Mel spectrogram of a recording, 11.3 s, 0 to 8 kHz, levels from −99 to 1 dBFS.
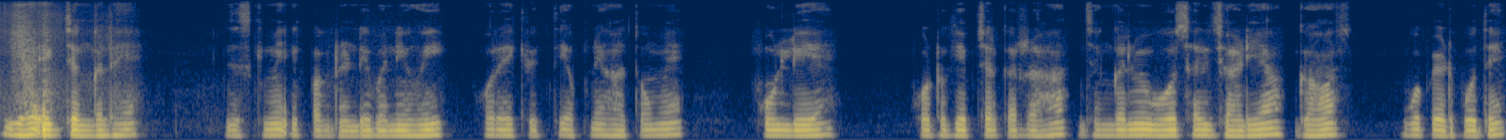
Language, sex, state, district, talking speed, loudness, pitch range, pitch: Hindi, male, Andhra Pradesh, Krishna, 160 wpm, -26 LUFS, 110-120 Hz, 115 Hz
